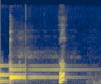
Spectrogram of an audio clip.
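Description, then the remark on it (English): A doorbell chimes two ringing tones, ding then dong, each note sustaining and fading slowly. Clear, with no talking over it. “There's a doorbell?”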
